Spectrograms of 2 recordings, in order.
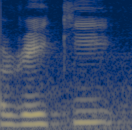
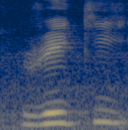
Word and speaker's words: Reiki: brief idea of what Reiki is Reiki as we all know is spelled as r e i k i it is made up of two syllables Rey and he re which is the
